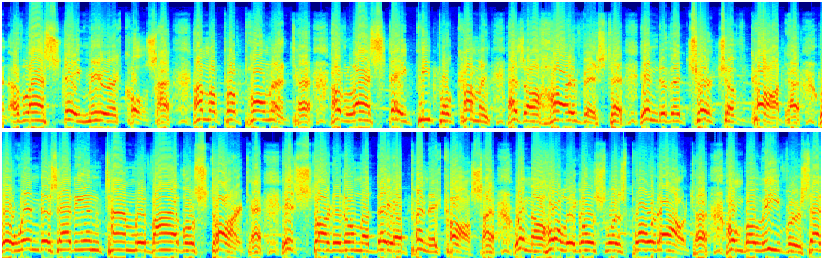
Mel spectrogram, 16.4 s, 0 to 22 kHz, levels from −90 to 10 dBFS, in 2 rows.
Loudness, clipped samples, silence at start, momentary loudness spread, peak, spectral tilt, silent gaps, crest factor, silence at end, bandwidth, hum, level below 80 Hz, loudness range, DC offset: -4 LUFS; 30%; 0 s; 4 LU; 0 dBFS; -2.5 dB/octave; none; 4 dB; 0 s; over 20 kHz; none; -32 dBFS; 1 LU; 2%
